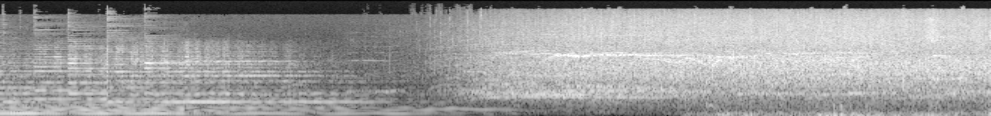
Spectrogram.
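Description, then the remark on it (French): A piece of music with sustained tones fades out, and a dense burst of audience applause takes over, clapping steadily and loudly for the last several seconds. “Oui, j'aime bien quand ça finit en applaudissement.”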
